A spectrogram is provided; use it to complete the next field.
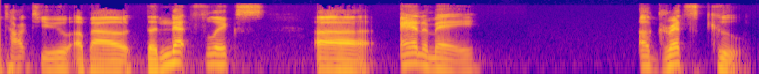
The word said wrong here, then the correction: Aggretsuko: Aggretsuko. I said it wrong. It's Aggretsuko, right?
